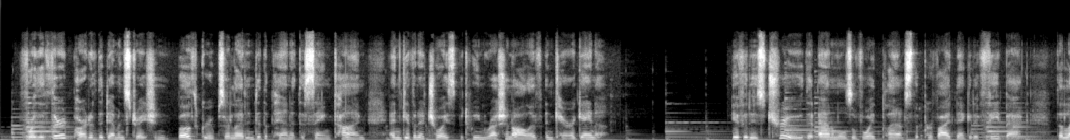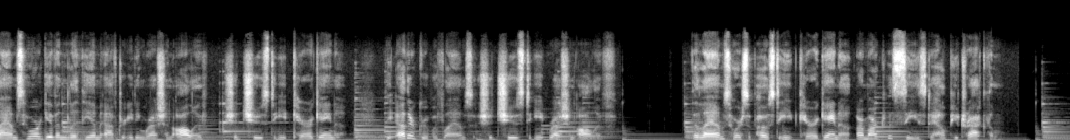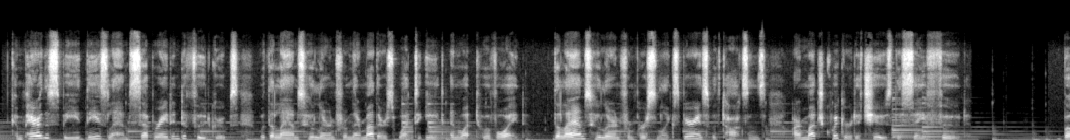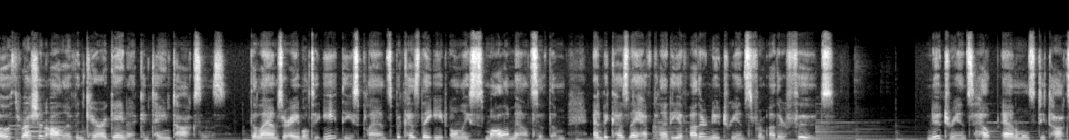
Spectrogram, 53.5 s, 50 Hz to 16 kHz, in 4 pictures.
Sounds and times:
Music: 0:00.0 - 0:53.4
Speech: 0:00.3 - 0:07.6, 0:09.2 - 0:21.1, 0:22.0 - 0:25.9, 0:26.9 - 0:38.9, 0:40.0 - 0:50.6, 0:51.7 - 0:53.4.

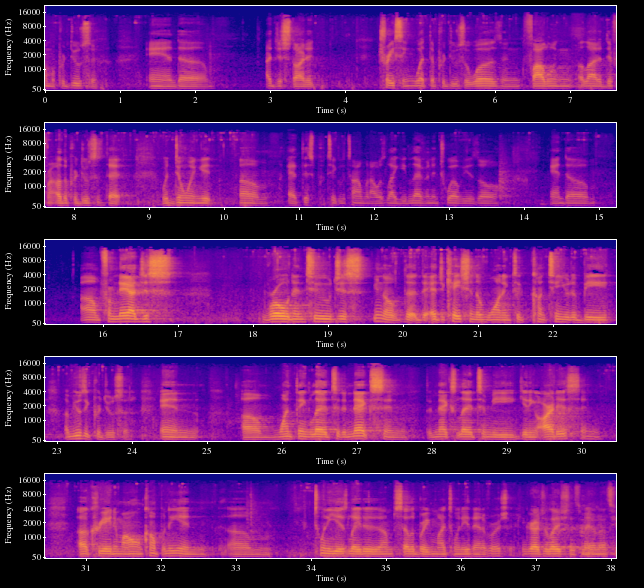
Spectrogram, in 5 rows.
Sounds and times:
Speech: 0:00.0 - 0:00.8, 0:01.4 - 0:02.3, 0:03.0 - 0:03.7, 0:04.5 - 0:13.7, 0:14.4 - 0:15.0, 0:15.7 - 0:17.0, 0:18.1 - 0:30.2, 0:30.9 - 0:38.0.

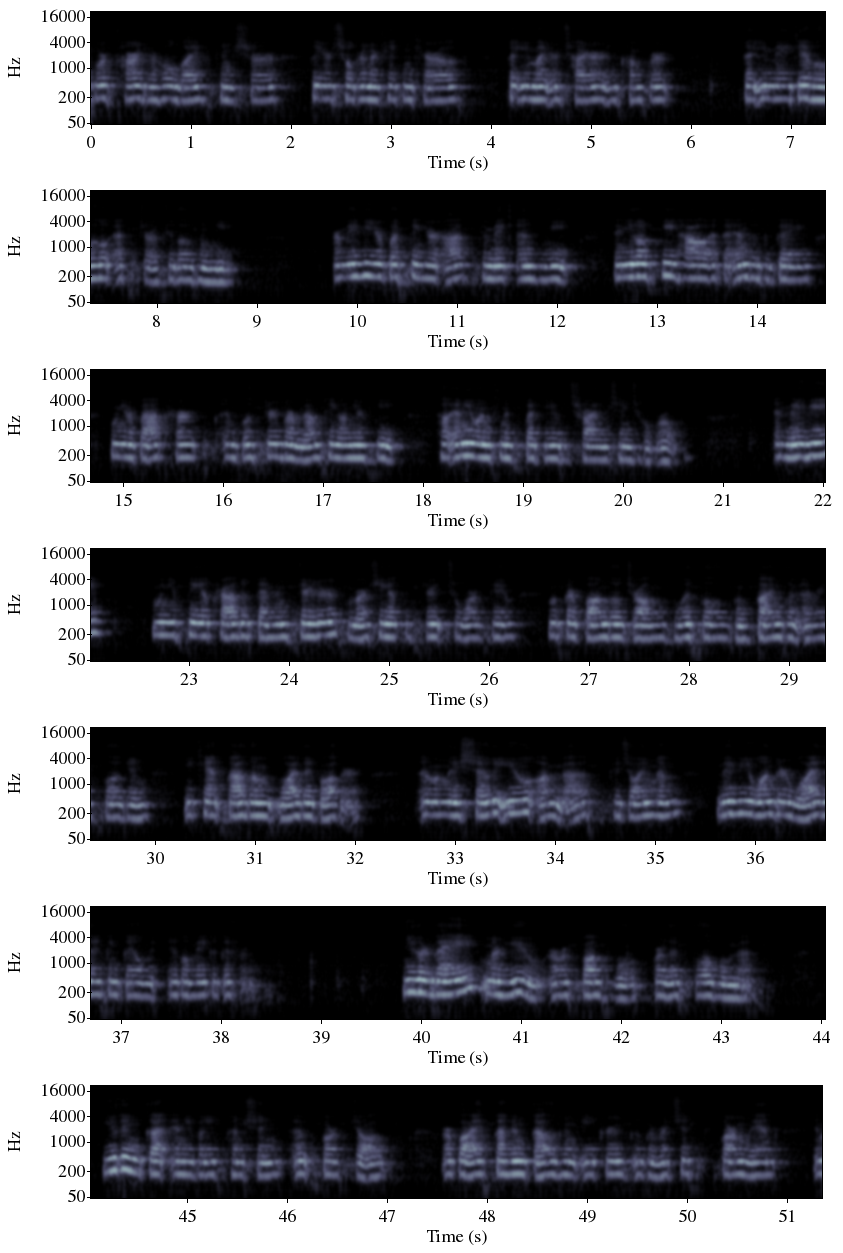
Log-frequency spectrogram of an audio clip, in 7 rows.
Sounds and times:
Speech: 0:00.0 - 0:05.9, 0:06.5 - 0:08.9, 0:09.8 - 0:20.7, 0:21.5 - 0:38.5, 0:39.8 - 0:43.4, 0:44.2 - 0:51.3
Inside, small room: 0:00.0 - 0:51.3.

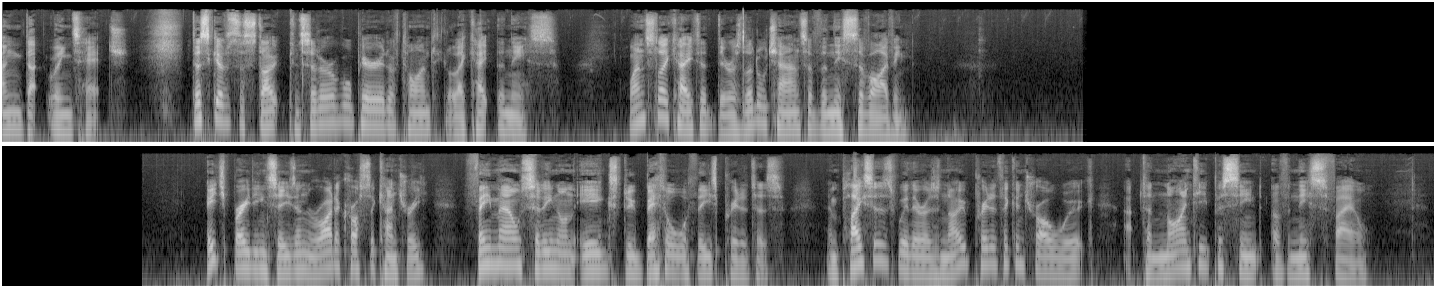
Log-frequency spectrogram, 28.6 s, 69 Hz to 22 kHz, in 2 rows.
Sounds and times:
Speech: 0:00.0 - 0:01.3, 0:01.9 - 0:05.6, 0:06.2 - 0:09.2, 0:16.4 - 0:28.0.

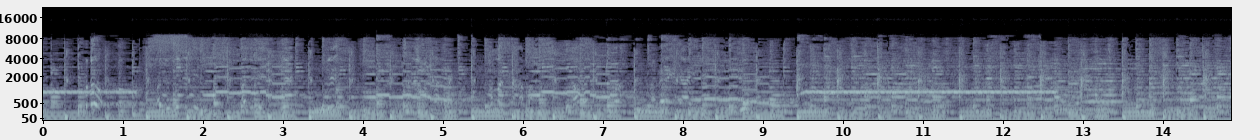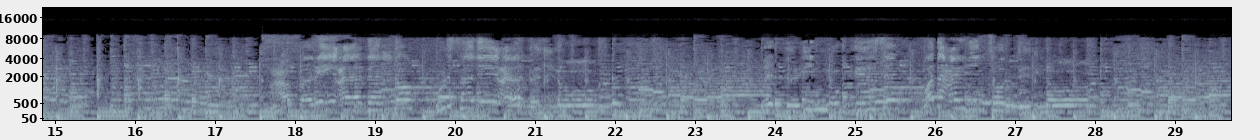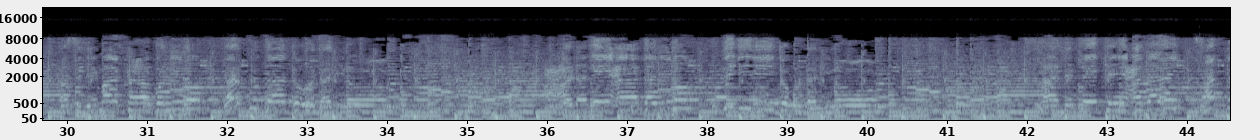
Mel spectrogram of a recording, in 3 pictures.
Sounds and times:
Music: 0:00.0 - 0:44.5.

